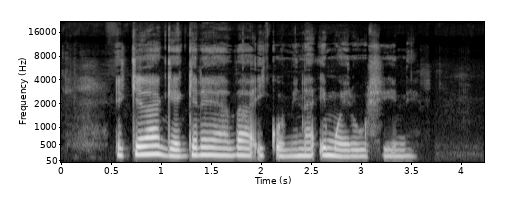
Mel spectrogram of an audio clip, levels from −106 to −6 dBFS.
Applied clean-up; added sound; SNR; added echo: none; none; none; none.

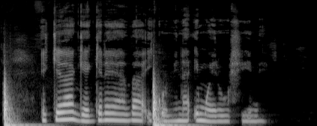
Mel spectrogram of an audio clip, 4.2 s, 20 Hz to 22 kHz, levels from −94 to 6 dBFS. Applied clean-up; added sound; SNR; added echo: classical method log-MMSE.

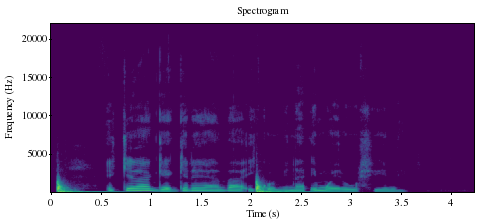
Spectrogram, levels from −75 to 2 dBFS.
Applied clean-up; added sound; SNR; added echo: none; Knock / Wood / Percussion; -1 dB; none.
